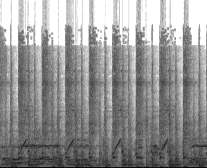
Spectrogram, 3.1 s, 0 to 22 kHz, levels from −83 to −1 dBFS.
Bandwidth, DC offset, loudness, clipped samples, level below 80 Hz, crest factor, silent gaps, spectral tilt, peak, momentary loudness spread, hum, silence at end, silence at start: 18.5 kHz; under 0.1%; -8 LUFS; 0.6%; -6 dBFS; 4 dB; none; -4 dB/octave; 0 dBFS; 1 LU; none; 0 s; 0 s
